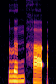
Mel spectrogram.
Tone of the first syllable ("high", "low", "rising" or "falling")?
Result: high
